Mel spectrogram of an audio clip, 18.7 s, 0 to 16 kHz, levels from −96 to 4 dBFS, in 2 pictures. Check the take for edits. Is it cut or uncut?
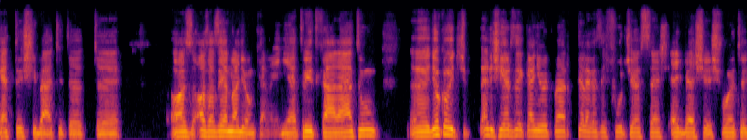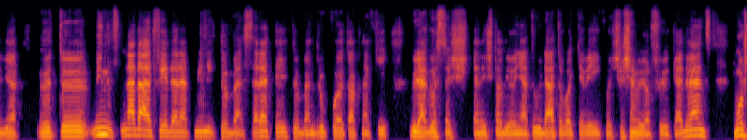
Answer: cut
